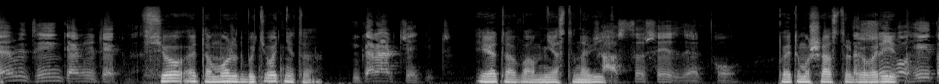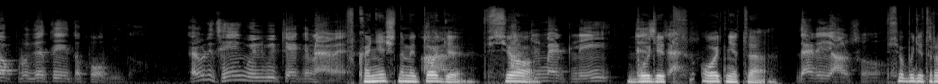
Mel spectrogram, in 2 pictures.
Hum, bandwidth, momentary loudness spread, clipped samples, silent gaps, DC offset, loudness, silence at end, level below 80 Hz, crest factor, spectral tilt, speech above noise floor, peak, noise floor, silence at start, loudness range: none; 16 kHz; 16 LU; under 0.1%; none; under 0.1%; -22 LUFS; 0 s; -48 dBFS; 18 dB; -6 dB/octave; 38 dB; -4 dBFS; -60 dBFS; 0 s; 5 LU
